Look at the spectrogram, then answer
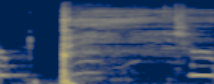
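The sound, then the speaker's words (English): A short, sharp vocal burst followed by a sustained, pitched warble, a person imitating a bird's chirp. It's moderately loud and brief, with no clear words. “Okay, that's not a cricket, that's a bird.”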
